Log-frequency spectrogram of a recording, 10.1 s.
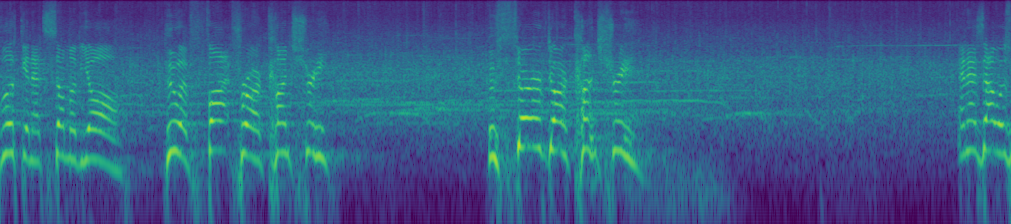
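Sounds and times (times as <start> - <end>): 
speech: 0.0 - 3.4, 4.9 - 6.5, 9.6 - 10.1
crowd applause: 0.0 - 10.1
faint whistles or cheers: 3.1 - 10.1.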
